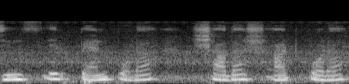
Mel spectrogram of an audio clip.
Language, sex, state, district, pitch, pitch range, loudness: Bengali, female, West Bengal, Dakshin Dinajpur, 230 Hz, 215-245 Hz, -14 LUFS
